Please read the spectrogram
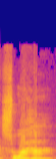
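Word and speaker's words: svāhā: swaha. Chữ s và chữ v đi chung với nhau thì chúng ta đọc là sawa swa swaha swaha. Bây giờ chúng ta sẽ qua phần ý nghĩa của từ ngữ.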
